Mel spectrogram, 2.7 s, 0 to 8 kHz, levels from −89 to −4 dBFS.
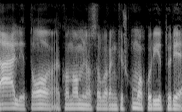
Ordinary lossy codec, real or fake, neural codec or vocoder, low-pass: AAC, 32 kbps; real; none; 7.2 kHz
